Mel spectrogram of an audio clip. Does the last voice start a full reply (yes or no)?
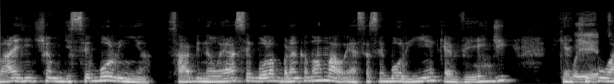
no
